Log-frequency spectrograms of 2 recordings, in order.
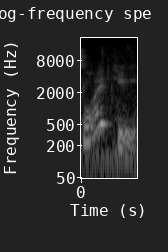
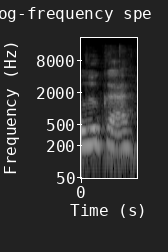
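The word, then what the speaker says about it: Lykke: This is what how did you pronounce that? Because I always thought it was Likey. Oh, Luca. Luca. How is that Luca? I don't know. It's Dutch or something.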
